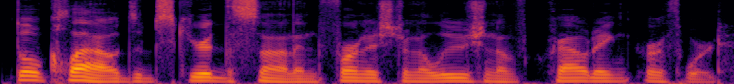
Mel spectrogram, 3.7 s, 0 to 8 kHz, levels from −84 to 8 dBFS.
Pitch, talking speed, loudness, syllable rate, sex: 110 Hz, 195 wpm, -21 LUFS, 5.8 syllables/s, male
